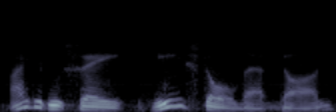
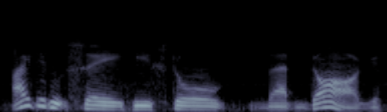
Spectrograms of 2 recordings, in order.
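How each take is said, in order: First: The word he carries the main stress. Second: The word dog carries the main stress. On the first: Someone other than him did it. "I didn't say he did it. I said she or someone else did it" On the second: He took a different animal. "Not the dog. I said he stole the cat"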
